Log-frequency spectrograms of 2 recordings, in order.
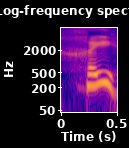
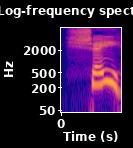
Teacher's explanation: آواز کو لمبا نہیں کرنا بلکہ زبر کی آ آواز سے یہ کی طرف پھسلنا ہے۔ یہ ایک سفر ہے۔ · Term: حروف لین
